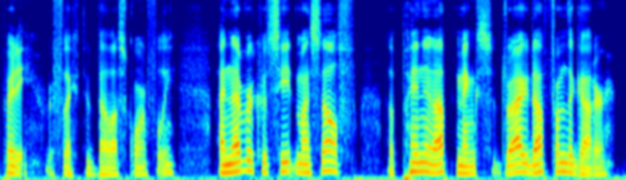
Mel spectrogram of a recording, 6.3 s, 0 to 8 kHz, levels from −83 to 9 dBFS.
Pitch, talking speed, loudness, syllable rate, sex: 130 Hz, 180 wpm, -19 LUFS, 5.8 syllables/s, male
